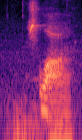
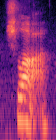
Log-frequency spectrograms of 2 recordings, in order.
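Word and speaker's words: Schlage: Um, so Jeff 21 said the in when we talking about the schllo, so it says the e is silent. So that's how most say it. Schlaw. Schlaw.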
